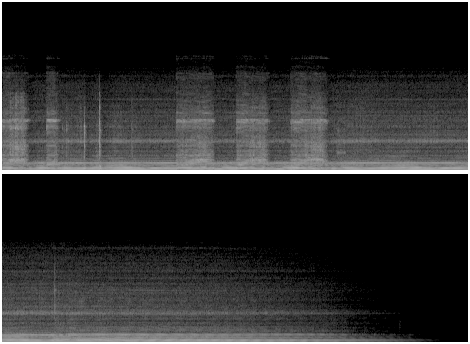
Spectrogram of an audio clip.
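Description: Bench grinder running with a steady motor hum while an end mill's end cutting edges are ground on its wheel: short bursts of grinding noise, each about half a second, come a few seconds in. The grinder then runs on alone and the sound fades away near the end.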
